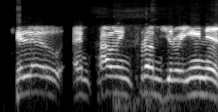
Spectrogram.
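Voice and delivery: very low, hushed put-on alien voice. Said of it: "you have to vote in your alien voice".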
